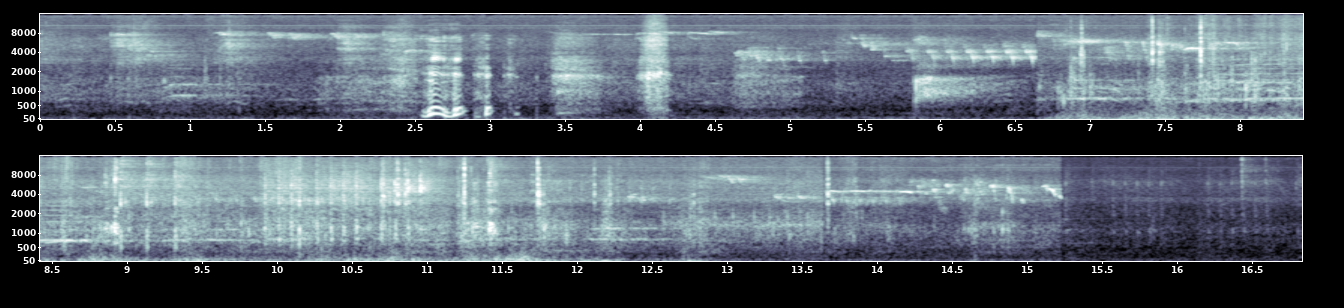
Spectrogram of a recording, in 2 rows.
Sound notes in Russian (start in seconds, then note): 2.3 злорадный смех; 5.8 довольный выдох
